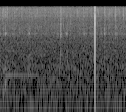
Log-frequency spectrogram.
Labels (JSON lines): {"label": "ambient", "recorder": "HydroMoth"}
